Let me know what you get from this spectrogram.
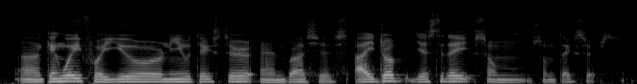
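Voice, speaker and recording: A man with a Spanish accent, medium pitch, fairly even intonation, a fairly slow pace and hardly any pauses. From Spain. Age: 20s. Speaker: clothing designer streamer. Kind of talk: live stream tutorial chat. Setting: live stream. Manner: casual, reading chat aloud.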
